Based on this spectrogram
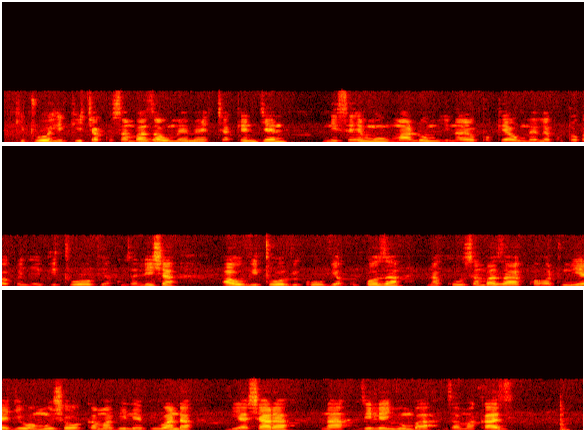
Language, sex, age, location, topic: Swahili, male, 25-35, Nairobi, government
